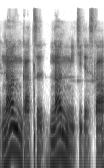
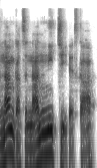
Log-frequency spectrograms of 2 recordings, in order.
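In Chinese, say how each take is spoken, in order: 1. 整个短语的音调都是下降的。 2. 音调是上升的，而不是下降。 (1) "全部都往下念了哈" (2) "而不是"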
